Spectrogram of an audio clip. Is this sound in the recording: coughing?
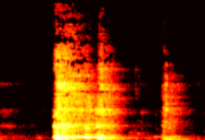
yes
